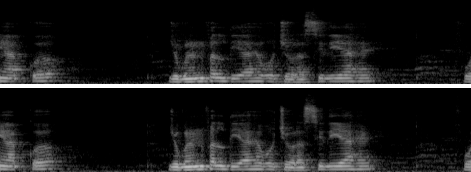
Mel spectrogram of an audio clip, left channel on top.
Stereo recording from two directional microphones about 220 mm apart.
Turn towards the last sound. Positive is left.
turn(degrees=-45)  # may be behind; listen again after turning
